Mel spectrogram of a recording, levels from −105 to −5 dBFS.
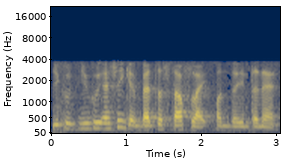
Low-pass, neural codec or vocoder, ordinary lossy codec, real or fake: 3.6 kHz; none; AAC, 32 kbps; real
